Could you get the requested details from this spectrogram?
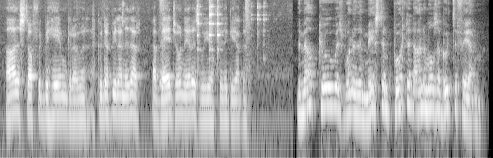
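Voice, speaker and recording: Against noticeable background noise, a man talks at a moderate pace with a fairly high pitch and ordinary pitch variation. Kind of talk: documentary narration.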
